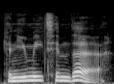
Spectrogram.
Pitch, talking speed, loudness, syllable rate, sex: 165 Hz, 260 wpm, -13 LUFS, 5.4 syllables/s, male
